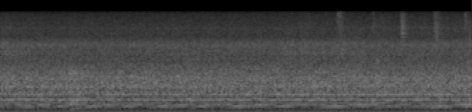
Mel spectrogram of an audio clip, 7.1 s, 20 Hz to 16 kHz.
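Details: Microwave/convection oven with a fault where turntable and light stay on while off, 4 fans: steady, even fan hiss and low hum with no rattle, scrape or grinding; fans running normally.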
